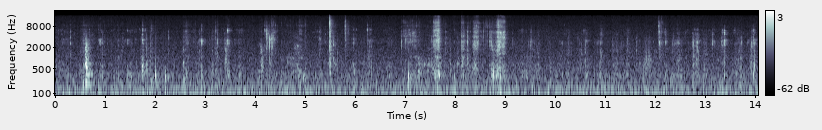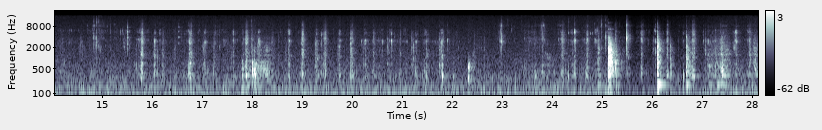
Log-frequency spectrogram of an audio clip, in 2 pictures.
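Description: Close-miked chewing and mouth sounds of a person eating, with irregular small clicks and smacks.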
